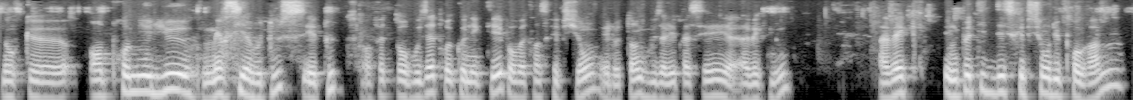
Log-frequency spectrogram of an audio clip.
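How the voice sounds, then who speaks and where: Male webinar host, hesitant delivery, warm dark voice, lo-fi sound. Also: mid-range voice, moderate pace. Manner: hesitant, many fillers and restarts. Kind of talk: webinar presentation. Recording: dull lo-fi webinar audio.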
